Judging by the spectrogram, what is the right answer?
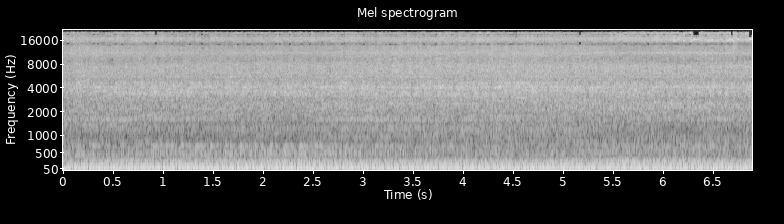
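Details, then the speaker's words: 33-year-old 1991 GMC truck, hot after test drive following fuel filter change, recorded underneath at exhaust: deep steady V8 idle, no misses, ticks or leaks; owner suspects rust in original tank, fuel low. "I think it sounds pretty good to me."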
